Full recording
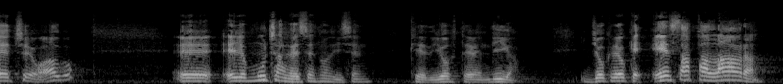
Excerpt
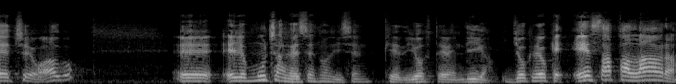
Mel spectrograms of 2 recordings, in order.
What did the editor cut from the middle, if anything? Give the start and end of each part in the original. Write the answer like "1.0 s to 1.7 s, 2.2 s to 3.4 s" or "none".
3.8 s to 4.0 s, 5.2 s to 5.8 s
